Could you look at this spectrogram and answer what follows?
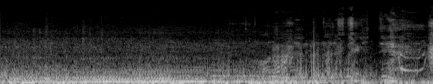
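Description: Fiat Egea 1.3 Multijet diesel car accelerating, a steady engine drone with rising harmonics and road noise heard from inside the cabin, with people talking over it.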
